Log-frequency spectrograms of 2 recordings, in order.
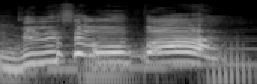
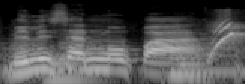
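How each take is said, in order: First: It is said in a desperate, urgent voice. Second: It is said in a calm, plain voice.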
